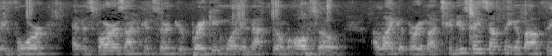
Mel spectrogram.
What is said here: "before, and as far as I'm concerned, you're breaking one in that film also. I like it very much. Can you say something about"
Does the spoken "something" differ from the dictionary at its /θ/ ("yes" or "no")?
no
